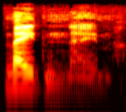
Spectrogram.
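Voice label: "maiden name", British English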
